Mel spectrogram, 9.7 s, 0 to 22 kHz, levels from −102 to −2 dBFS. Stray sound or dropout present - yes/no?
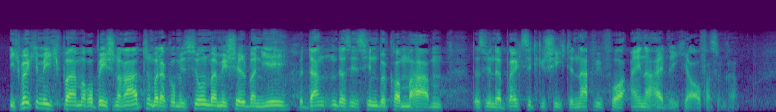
yes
